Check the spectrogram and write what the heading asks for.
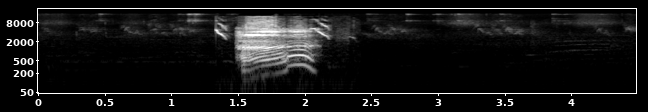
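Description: A single short voiced call about a second and a half in, its pitch swooping down and then up, with little else around it.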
